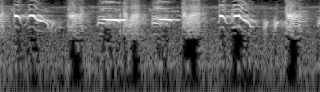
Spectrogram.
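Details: Drongo 'ngeroll' singing, a rolling continuous style, as a loud, harsh, buzzy chatter mixing noisy bursts with thin whistled notes and downward slurs, packed closely over a few seconds.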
